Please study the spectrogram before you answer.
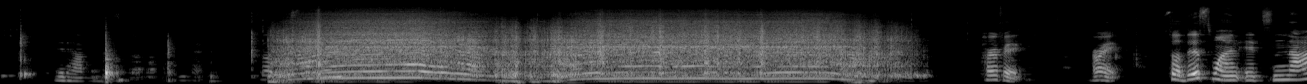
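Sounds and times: blender motor pureeing: 0:02.6 - 0:09.3.

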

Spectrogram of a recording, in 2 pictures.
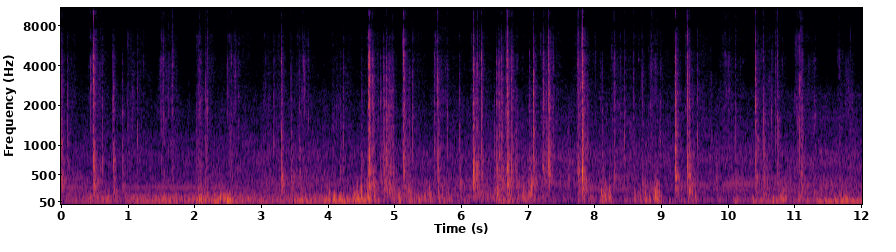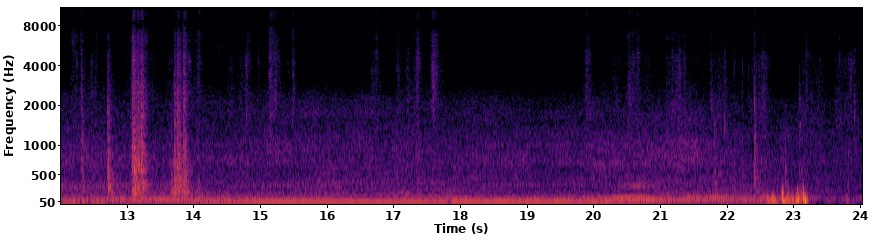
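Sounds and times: footsteps on wooden boardwalk: 0:00.0 - 0:17.9, 0:19.6 - 0:24.0.

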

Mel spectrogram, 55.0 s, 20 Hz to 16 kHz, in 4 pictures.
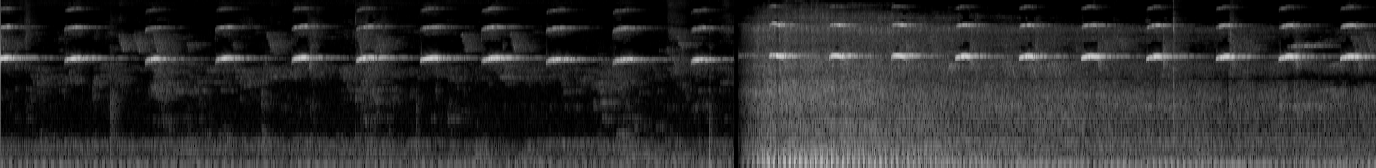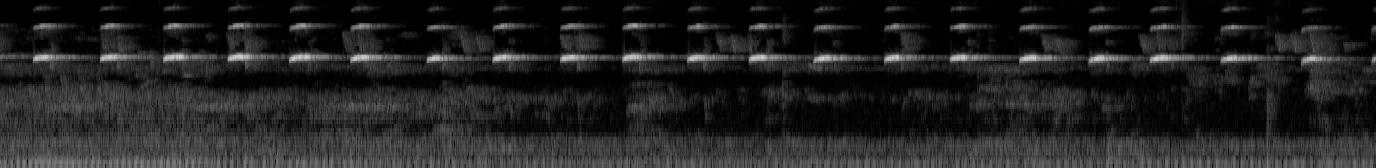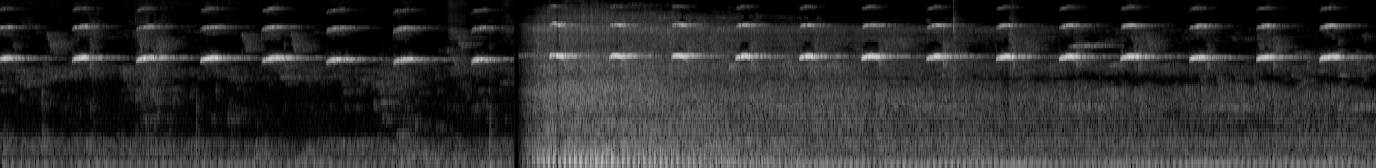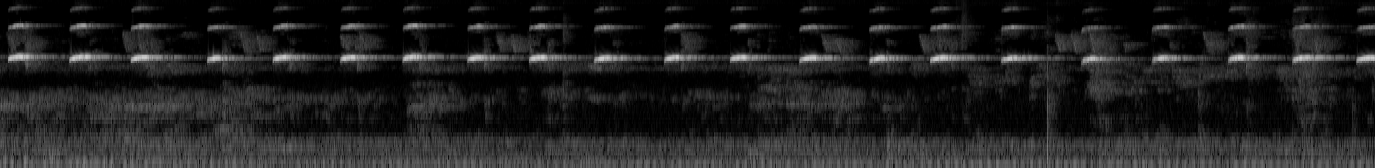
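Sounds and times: small animal chirping: 0:00.0 - 0:55.0.

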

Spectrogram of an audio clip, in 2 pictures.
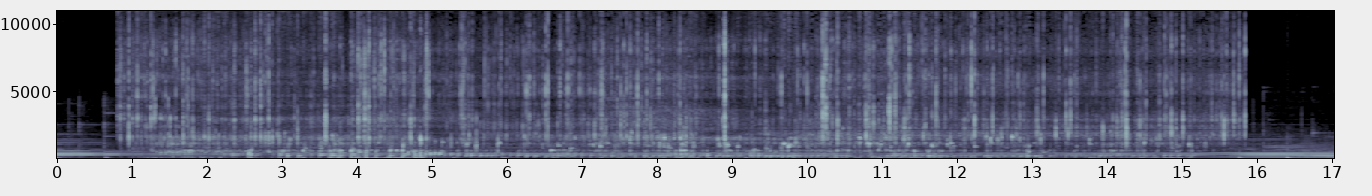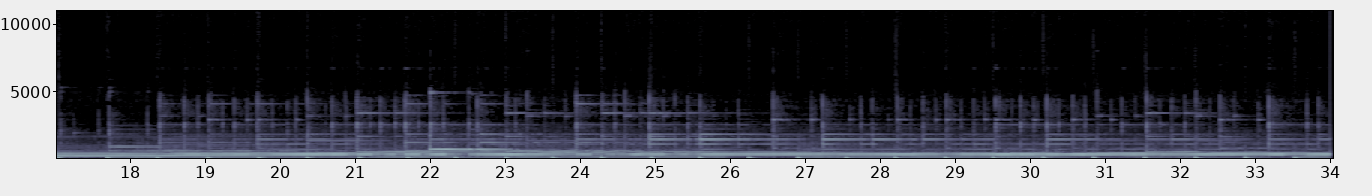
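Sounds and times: underwater rushing and bubbling: 0:00.9 - 0:15.9.

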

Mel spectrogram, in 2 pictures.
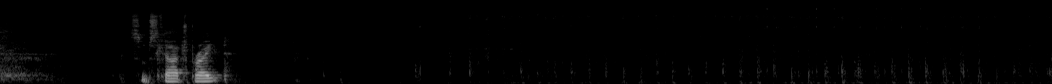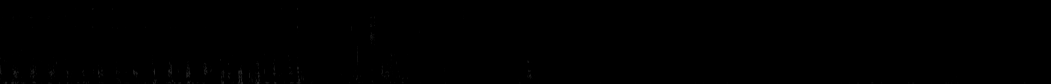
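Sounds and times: abrasive pad scrubbing: 0:04.2 - 0:13.6.

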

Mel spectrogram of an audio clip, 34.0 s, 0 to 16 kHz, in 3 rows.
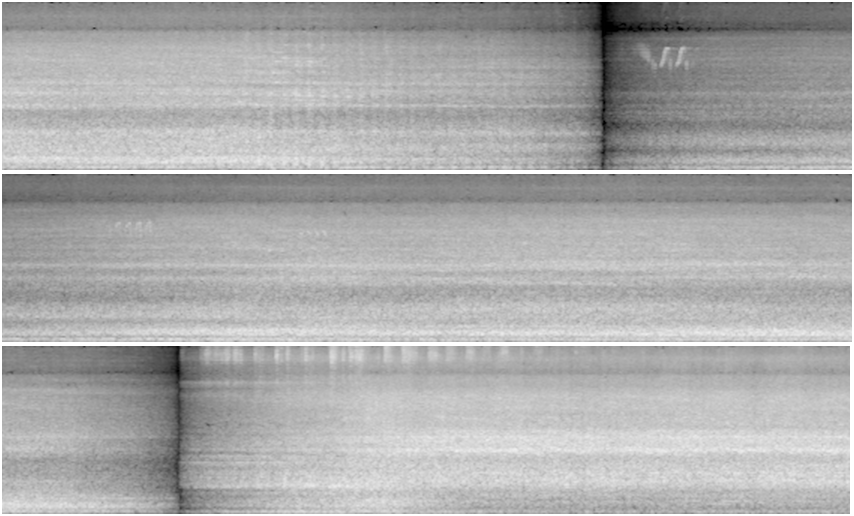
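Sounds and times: passenger coaches passing: 0:25.1 - 0:33.9.

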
